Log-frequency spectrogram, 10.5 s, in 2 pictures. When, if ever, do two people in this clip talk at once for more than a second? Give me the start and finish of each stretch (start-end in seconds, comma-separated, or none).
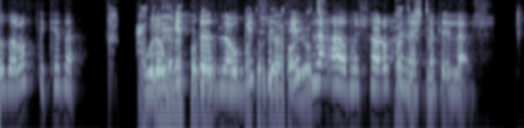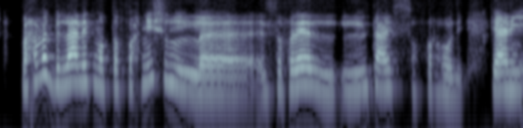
1.4-3.3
